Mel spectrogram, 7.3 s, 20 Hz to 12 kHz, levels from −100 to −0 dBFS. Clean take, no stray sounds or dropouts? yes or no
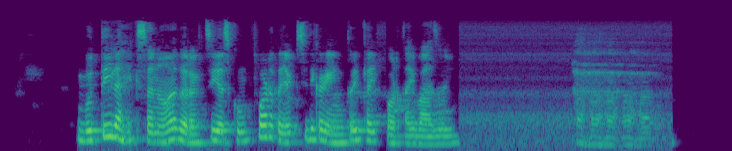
no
